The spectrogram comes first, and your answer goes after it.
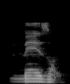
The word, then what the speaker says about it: maison: Le son et le graphème AI maison. maison mais et le son et la syllab maison.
